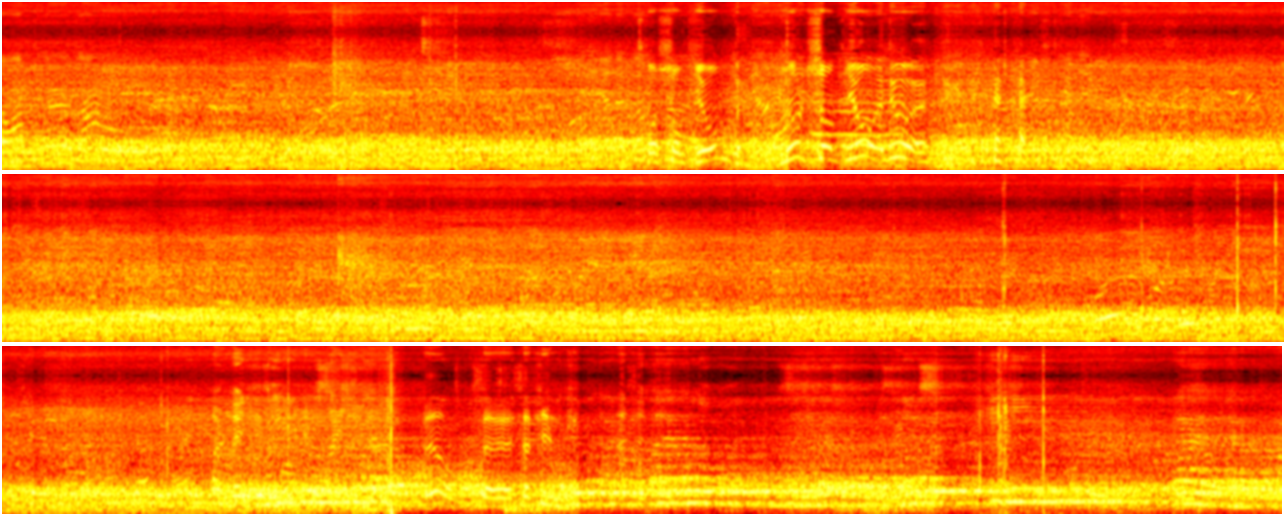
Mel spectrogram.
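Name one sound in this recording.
A crowd of people chatters loudly in a large echoing hall.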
